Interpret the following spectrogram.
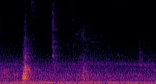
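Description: Steady low hum in the background, with one sharp thump about a third of a second in and two fainter knocks after it, as feet step onto and off a wooden-slatted park bench.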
